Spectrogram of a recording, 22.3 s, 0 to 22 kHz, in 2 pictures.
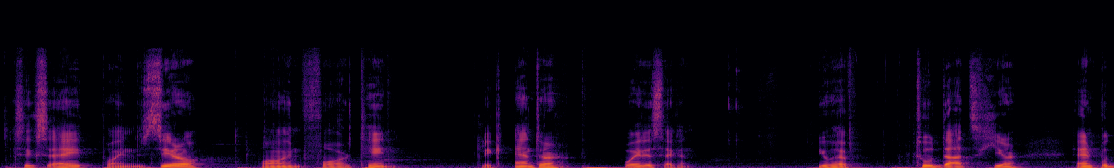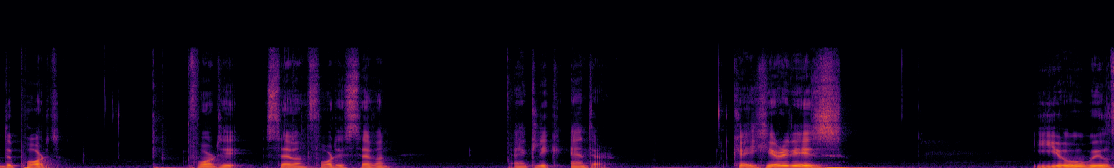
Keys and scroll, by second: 0.0-3.5 typing, 3.8 Return, 8.3 Right, 9.0 shift+;, 12.6-14.6 typing, 16.2 Return.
